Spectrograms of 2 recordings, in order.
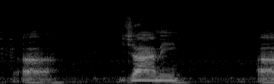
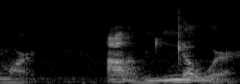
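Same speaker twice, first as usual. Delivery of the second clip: normal talking voice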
